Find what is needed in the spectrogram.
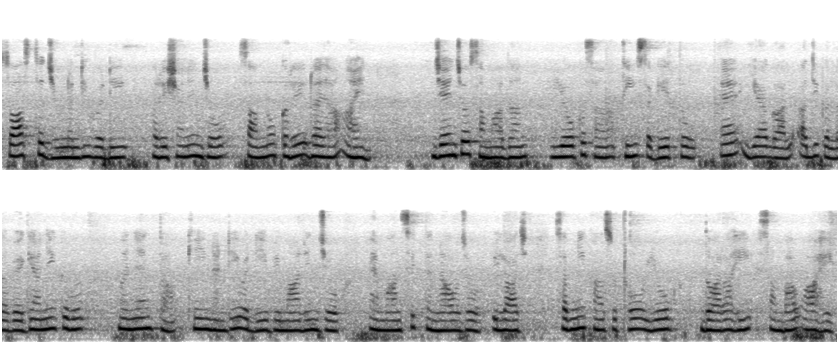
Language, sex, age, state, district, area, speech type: Sindhi, female, 45-60, Rajasthan, Ajmer, urban, spontaneous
